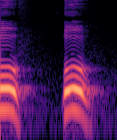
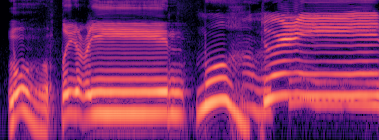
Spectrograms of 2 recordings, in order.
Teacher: ہا ادا ہوتا ہے حلق کے نیچے والے حصے سے، اور طا کے نیچے زیر ہے.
